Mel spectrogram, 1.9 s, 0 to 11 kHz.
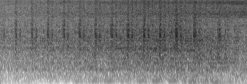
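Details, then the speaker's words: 1977 MGB on its first run in years, with about 60 psi oil pressure and timing temporarily set massively advanced. A fast even tappet rattle rides over a ragged, rough run; the tappets need adjusting and the distributor drive needs turning. "she's tapity rattle we can adjust the tappets"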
